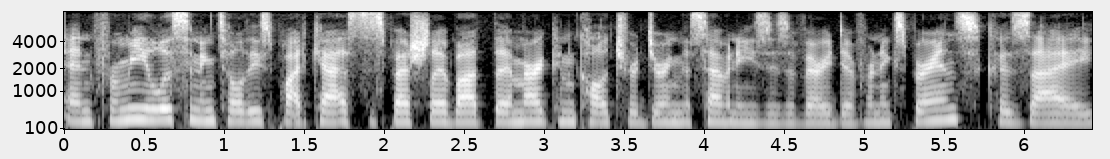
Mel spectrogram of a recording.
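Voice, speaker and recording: On a very clean recording with a silent background, a woman with a Russian accent speaks very fast at a fairly high pitch. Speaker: comedian. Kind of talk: casual chat.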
